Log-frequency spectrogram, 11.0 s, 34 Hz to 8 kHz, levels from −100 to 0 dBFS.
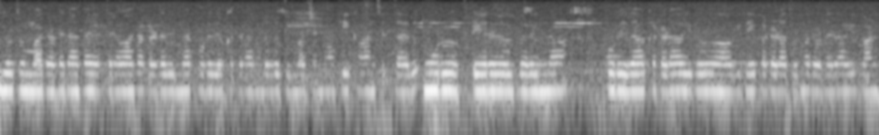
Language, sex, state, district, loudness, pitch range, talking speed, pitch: Kannada, female, Karnataka, Mysore, -17 LUFS, 195-200 Hz, 120 wpm, 200 Hz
